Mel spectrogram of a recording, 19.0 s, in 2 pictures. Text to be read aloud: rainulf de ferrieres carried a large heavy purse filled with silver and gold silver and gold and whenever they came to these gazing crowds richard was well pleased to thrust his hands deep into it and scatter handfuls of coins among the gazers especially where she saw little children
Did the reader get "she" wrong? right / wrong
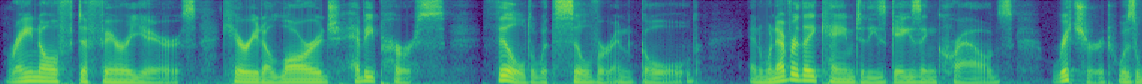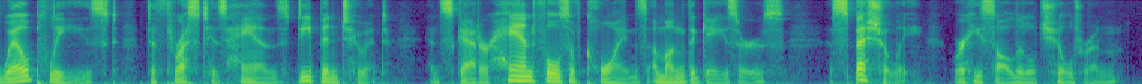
wrong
